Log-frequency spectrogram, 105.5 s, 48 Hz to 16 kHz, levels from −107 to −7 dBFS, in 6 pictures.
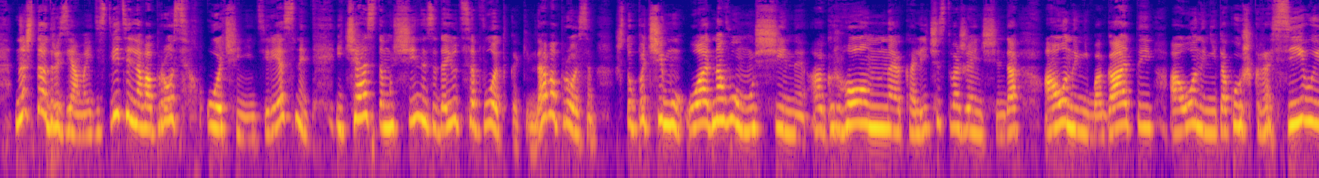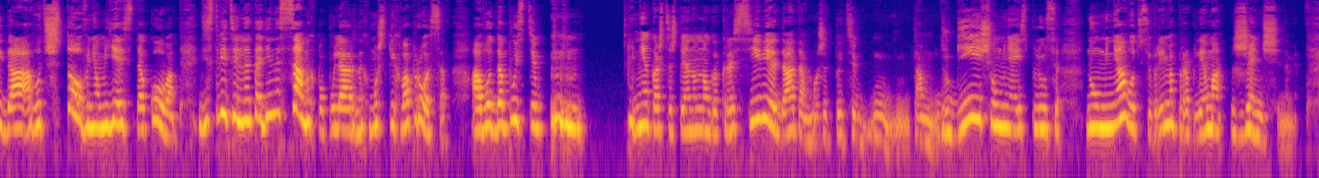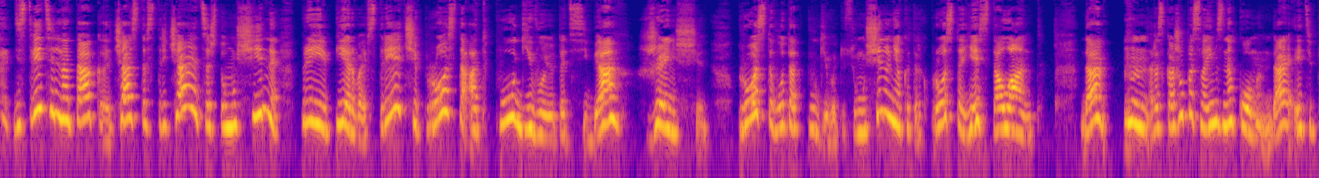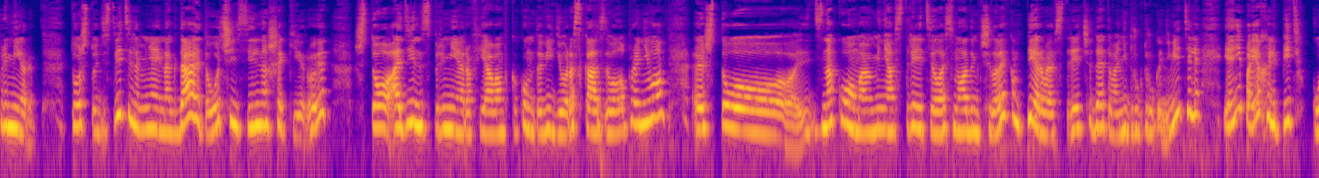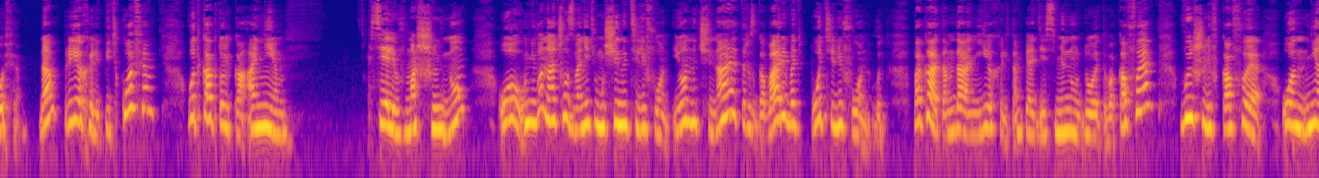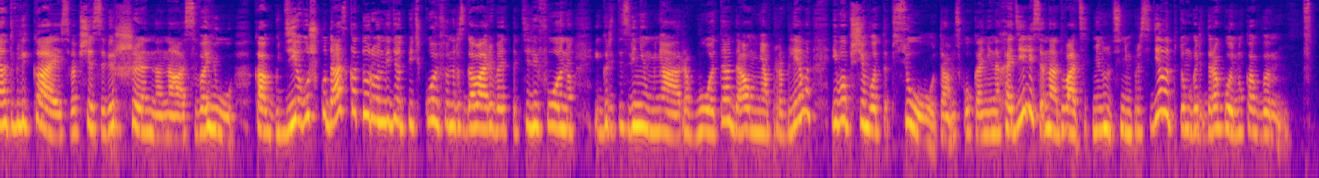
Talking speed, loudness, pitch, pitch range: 145 wpm, -25 LUFS, 255 Hz, 230-295 Hz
